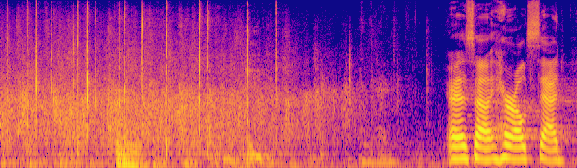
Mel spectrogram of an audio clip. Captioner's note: attendees applauding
